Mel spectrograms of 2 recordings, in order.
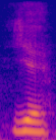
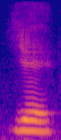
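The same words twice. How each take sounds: No difference in how they are said.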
